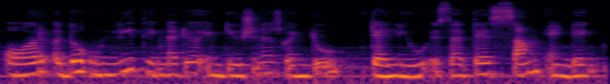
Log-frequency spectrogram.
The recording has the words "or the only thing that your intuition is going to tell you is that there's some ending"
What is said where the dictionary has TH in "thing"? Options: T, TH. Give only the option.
T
